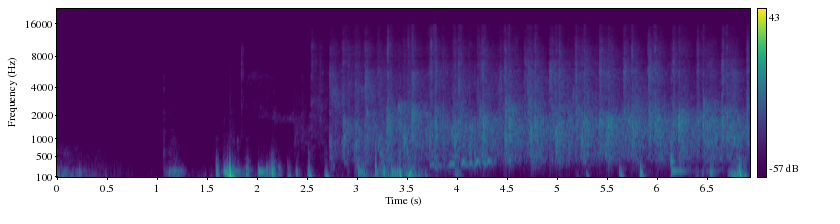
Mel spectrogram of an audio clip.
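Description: After a few scattered claps, a crowd breaks into sustained applause, dense and steady, heard from within the audience.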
